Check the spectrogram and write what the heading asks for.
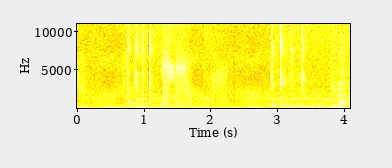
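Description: Faint computer keyboard typing: two short runs of quick keystrokes, one about a second in and one about three seconds in.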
